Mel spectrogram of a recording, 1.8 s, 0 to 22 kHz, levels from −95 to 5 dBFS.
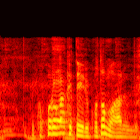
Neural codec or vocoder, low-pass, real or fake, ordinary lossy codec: codec, 16 kHz, 16 kbps, FreqCodec, smaller model; 7.2 kHz; fake; none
